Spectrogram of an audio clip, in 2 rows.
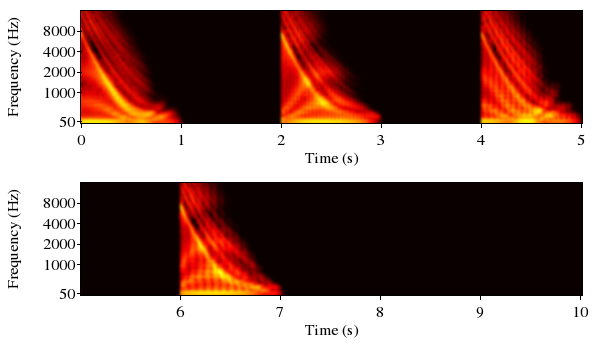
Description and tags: Nothing,but an acid like sound designed randomly using Modular synth,on Caustic 3.
caustic, modular-synth, phaser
